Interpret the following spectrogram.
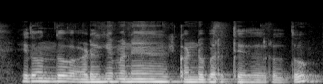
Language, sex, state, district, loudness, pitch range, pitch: Kannada, male, Karnataka, Bidar, -14 LUFS, 115-130 Hz, 120 Hz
